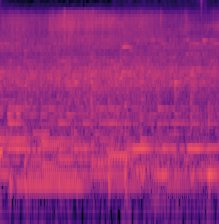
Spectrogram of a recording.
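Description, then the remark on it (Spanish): A steady wash of ocean waves rolls continuously at moderate volume, a broad hiss of surf with a low, sustained tonal hum underneath and no voices. “Escucha el movimiento de las olas.”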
